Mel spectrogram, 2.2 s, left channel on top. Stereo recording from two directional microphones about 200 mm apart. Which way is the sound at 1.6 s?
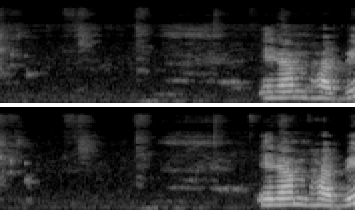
50° right (ahead or behind).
